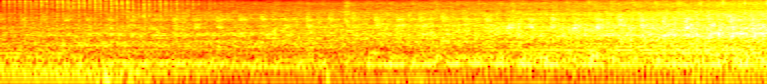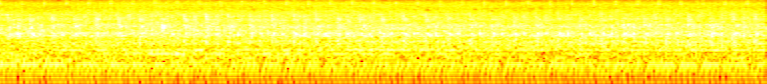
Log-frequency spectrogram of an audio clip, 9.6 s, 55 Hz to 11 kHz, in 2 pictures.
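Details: Toyota Camry 2AZ engine, 220,657 km, smoking from the valve cover: steady idle with a firm, even knock about 3.5 per second over the engine note; suspected from the lower balancer shafts, to be confirmed by teardown.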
